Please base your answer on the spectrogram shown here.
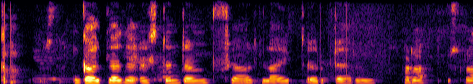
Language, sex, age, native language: Icelandic, other, 18-19, Icelandic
